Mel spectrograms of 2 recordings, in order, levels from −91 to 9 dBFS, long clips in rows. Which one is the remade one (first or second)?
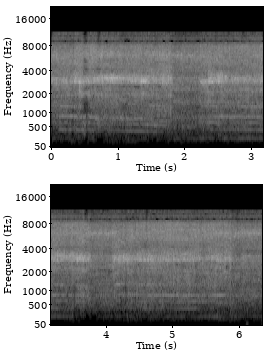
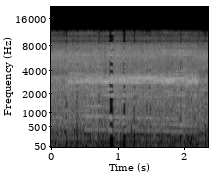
first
